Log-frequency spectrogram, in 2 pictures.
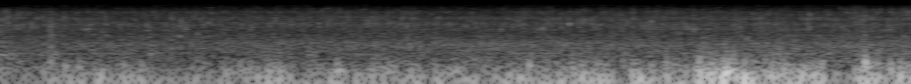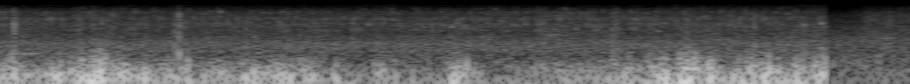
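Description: Water pouring and trickling into a pond liner as the liner is gradually pulled in so water fills the shelves; a steady close splashing gurgle with irregular surges, no speech.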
